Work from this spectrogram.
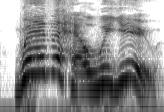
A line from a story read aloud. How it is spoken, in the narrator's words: Shane Douglas and Buff Bagwell are shouting at Russo, saying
